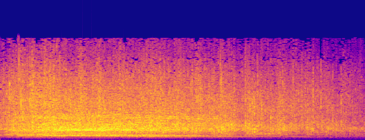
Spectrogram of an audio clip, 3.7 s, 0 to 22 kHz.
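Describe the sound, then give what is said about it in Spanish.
A concert audience applauds Pink Floyd at a September 1971 BBC concert. The clapping and crowd noise are dense and steady, then ease slightly toward the end. “La alegría con la que el público recibe tanto a John Peel como a Pink Floyd dan cuenta del gran momento que vivía el grupo.”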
